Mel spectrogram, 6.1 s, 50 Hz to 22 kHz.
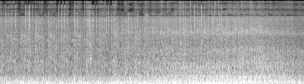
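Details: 1985 Peterbilt cabover, 8V92 Detroit two-stroke diesel, just started after new Delco Remy 39MT 12 V gear-reduction starter fitted: deep, steady cold idle rumble, no knocks or misses. Healthy.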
